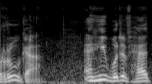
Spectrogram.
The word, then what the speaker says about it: Ruga: like this ruga and it looks like it's ruka but it would have been the ruga and he would have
